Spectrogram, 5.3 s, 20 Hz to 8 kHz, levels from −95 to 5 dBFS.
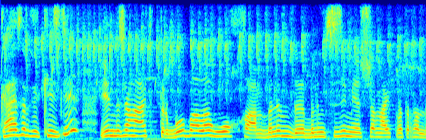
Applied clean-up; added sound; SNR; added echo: none; Bird; 18 dB; none.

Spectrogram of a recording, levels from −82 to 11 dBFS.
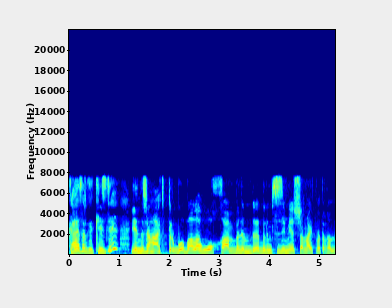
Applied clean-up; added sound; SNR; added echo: none; none; none; none.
